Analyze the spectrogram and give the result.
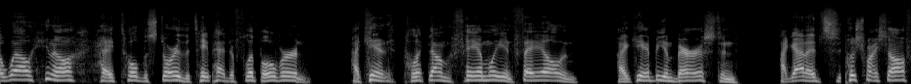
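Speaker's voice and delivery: ordinary delivery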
